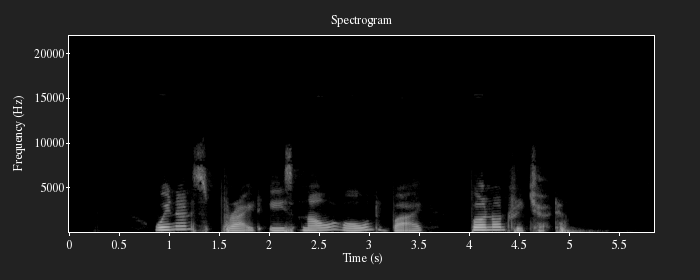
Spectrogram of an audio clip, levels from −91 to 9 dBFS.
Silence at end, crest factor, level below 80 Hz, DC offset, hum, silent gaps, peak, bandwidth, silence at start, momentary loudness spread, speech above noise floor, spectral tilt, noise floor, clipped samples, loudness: 0.85 s; 20 dB; -72 dBFS; under 0.1%; none; none; -14 dBFS; 9.6 kHz; 0.85 s; 13 LU; 55 dB; -5.5 dB/octave; -87 dBFS; under 0.1%; -33 LUFS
